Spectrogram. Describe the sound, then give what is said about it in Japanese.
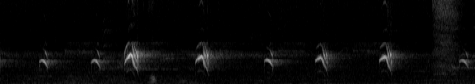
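Repeated brown-eared bulbul calls: short, sharp, high-pitched chirps at a steady, loose rhythm, each one distinct and fairly clear against a low background hiss. “じゃあこちらはどうでしょう？ヒヨドリです。”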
